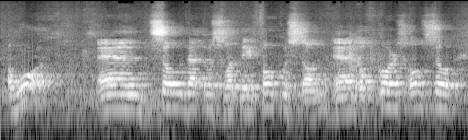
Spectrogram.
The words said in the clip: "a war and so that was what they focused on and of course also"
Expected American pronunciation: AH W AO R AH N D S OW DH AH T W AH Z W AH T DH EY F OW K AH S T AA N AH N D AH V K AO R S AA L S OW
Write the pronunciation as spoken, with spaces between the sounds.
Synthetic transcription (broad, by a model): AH W AO R AH N D S OW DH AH T W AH S W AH T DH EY F OW K AH S T AA N AH N D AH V K AO R S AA L S OW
